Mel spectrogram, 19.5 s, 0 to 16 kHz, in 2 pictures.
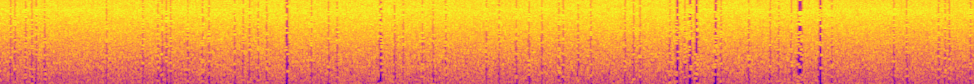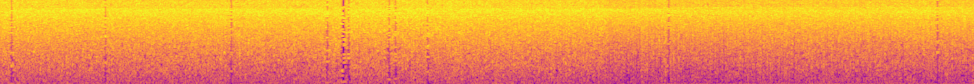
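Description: Radio receiver static: a steady hiss from a software-defined radio tuned to the Soyuz VHF voice downlink near 121.75 MHz, with no voice on the channel and a few faint clicks.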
